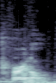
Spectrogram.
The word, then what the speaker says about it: colonel: why should the word spelled : L be pronounced Colonel like why is this a thing I cannot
